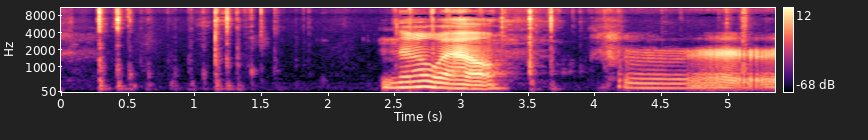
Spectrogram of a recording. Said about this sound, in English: Don't look at my typing because it probably doesn't look great.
